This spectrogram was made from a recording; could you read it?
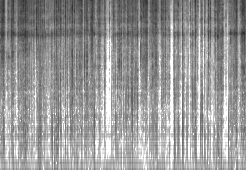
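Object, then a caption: Polystyrene foam ball. Long red acrylic nails scratch and tap fast on a small solid white polystyrene foam ball held close. A steady run of dry, bright squeaks and crackling scrapes comes in quick bursts with almost no low end, each stroke cutting off sharply with no ring.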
